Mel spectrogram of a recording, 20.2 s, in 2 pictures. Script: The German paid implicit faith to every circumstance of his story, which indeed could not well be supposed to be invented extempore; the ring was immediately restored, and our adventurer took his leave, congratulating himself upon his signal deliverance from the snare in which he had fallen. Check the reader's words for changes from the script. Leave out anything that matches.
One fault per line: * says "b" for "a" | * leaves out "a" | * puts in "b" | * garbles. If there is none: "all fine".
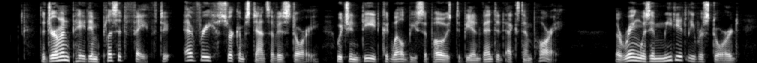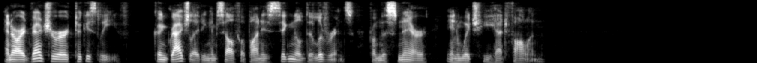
* leaves out "not"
